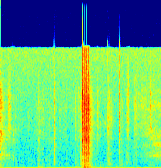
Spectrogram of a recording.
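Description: Pen writing on paper: faint scratching, with one short, sharp stroke about a second in.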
